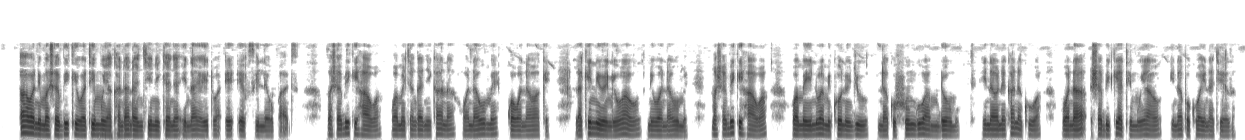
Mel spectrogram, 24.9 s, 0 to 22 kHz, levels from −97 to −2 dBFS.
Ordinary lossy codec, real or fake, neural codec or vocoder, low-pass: MP3, 64 kbps; real; none; 7.2 kHz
